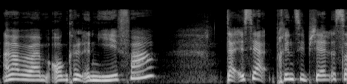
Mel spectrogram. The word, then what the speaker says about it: Jever: Ich dachte immer, das spricht man. – Jever. – Ja. – Ja, ja, das Bier heißt, also man ist sich unschlüssig, die Stadt heißt aber Jever.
